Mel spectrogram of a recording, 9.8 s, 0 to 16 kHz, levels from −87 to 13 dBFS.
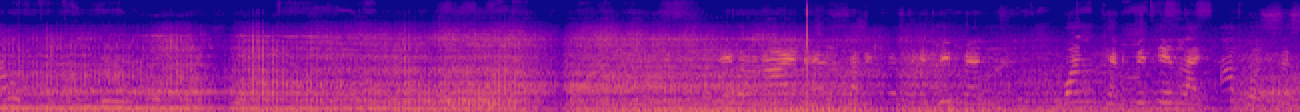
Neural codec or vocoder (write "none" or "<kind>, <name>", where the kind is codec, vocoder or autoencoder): none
